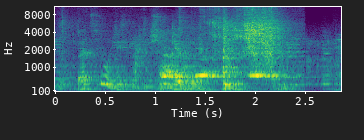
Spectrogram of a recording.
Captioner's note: Jenny Barking Intensifies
